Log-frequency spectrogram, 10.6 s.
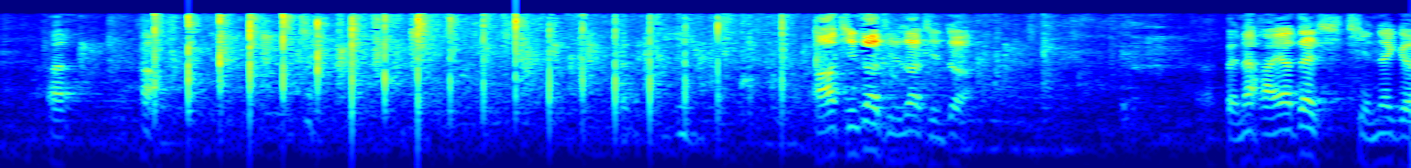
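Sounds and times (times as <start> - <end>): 
speech: 0.4 - 1.3, 6.2 - 7.5, 9.2 - 10.5
congregation clapping for mothers at a Mother's Day church service: 0.4 - 8.4.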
